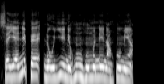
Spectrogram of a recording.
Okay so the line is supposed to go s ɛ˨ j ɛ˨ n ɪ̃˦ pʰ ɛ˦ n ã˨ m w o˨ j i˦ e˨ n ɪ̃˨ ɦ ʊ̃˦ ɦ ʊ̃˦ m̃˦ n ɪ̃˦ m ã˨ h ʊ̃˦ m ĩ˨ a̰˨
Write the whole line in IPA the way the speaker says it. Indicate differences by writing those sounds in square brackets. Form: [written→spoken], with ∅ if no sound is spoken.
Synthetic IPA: s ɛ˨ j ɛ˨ n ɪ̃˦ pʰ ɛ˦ n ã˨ [m→∅] w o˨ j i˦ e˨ n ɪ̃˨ ɦ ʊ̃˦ ɦ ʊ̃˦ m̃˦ n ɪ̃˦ [m→n] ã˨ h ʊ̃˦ m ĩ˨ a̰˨

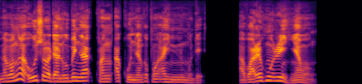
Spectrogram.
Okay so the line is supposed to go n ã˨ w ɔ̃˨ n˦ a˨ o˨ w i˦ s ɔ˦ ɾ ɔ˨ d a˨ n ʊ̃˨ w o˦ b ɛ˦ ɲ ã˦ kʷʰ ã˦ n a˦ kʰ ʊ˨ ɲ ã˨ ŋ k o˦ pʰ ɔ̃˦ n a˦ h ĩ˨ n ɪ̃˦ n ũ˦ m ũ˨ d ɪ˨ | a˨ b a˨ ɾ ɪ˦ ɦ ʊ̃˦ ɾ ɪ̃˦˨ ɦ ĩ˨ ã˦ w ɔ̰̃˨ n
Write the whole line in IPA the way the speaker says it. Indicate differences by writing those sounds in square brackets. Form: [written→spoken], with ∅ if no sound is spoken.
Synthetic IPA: n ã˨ w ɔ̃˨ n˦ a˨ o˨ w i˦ s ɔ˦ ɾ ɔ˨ d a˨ n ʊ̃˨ w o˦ b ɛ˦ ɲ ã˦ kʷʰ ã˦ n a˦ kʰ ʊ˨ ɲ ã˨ ŋ k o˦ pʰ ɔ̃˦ n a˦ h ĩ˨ n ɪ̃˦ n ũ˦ m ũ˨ d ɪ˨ | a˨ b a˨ ɾ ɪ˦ ɦ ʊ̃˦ ɾ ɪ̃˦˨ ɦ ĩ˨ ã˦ w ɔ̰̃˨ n

